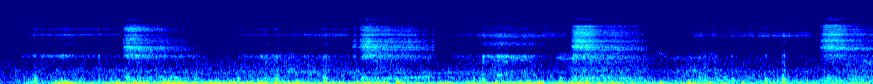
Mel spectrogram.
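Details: Pasture-raised pig snoring while asleep outdoors: repeated low, raspy breathing and grunting snores, with steady insect or outdoor noise behind.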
